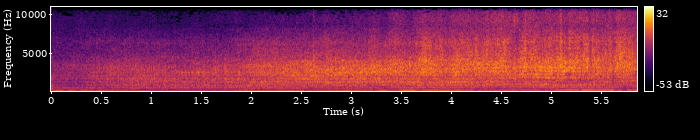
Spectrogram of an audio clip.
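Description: No-prep drag cars making a pass down the strip at full throttle: loud engines whose pitch climbs steadily as they accelerate, with one engine's note dropping away near the end.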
